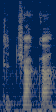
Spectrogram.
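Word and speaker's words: T'Chaka: father to chakra right that's how he pronounced his name to chukka yeah holla but in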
